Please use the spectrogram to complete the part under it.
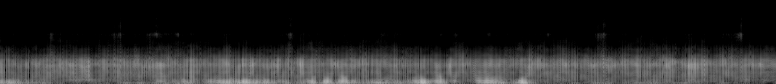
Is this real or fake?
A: fake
